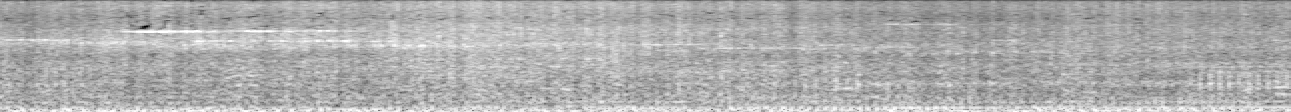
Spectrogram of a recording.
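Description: Loud, steady low rumble of engine and street-traffic noise, with a Yamaha NMAX scooter's small single-cylinder engine idling close by.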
